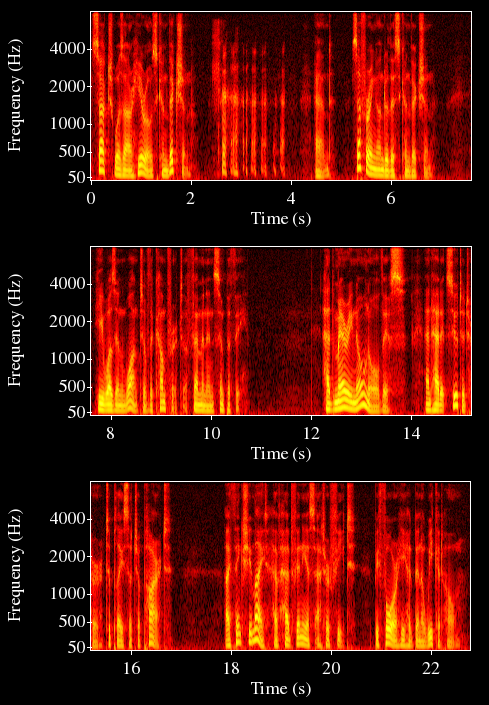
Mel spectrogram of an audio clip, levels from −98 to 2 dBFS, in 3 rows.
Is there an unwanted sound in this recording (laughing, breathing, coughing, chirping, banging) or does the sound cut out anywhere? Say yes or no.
yes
